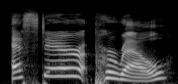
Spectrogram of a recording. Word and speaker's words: Esther Perel: Esther Perel. That's how you pronounce her name.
